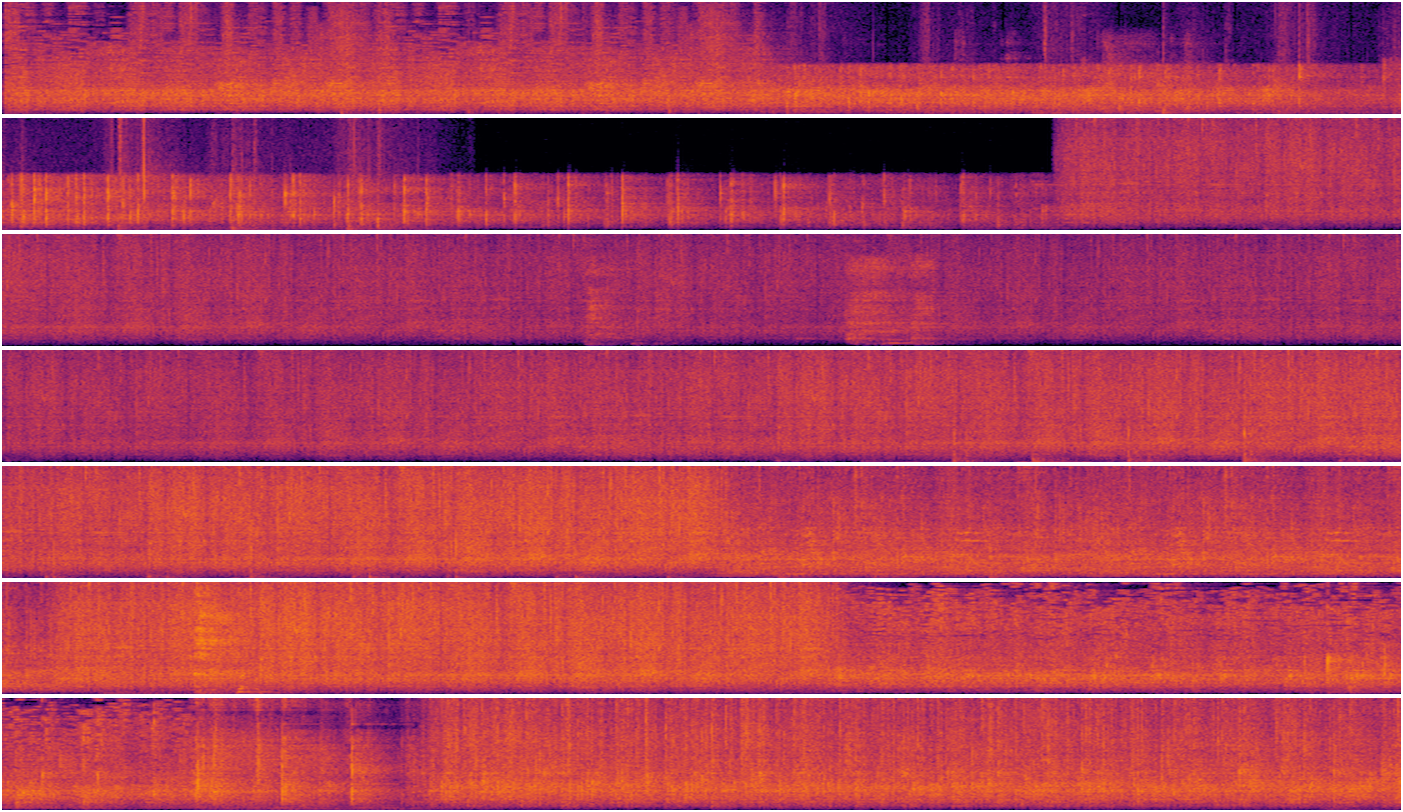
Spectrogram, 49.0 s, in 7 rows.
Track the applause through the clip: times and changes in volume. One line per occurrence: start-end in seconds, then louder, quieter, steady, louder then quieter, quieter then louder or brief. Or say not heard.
0.0-48.9 quieter then louder.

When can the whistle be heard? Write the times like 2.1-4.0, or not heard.
not heard.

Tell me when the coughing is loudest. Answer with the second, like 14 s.
36 s.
